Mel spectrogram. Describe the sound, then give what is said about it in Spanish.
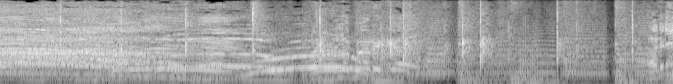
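A crowd cheers loudly, with many overlapping voices shouting and whooping in rising and falling pitches, while scattered clapping runs underneath throughout the few seconds. “¡Aplausos!”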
